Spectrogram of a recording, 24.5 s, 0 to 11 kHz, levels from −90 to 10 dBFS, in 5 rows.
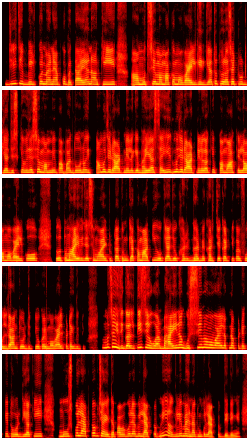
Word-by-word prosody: जी, 330 +3 0
जी, 340 - +1
बिल्कुल 285 +3 -1
मैंने 285 0 +1
आपको 285 +2 -4
बताया 260 0 0
ना 290 -2 0
कि 285 0 +2 0.3
अ, 250 +1 +1
मुझसे 285 +3 +1
मम्मा 285 -2 +4
का 290 - -3
मोबाइल 260 -2 +4
गिर 275 -1 0
गया, 280 +3 0
तो 335 +2 -3
थोड़ा-सा 300 -1 +2
टूट 290 -4 -4
गया, 235 0 0
जिसके 245 +4 -6
वज़ह 275 +1 0
से 320 +3 0
मम्मी-पापा 270 -1 -1
दोनों 265 +2 -2
इतना 280 +1 -6
मुझे 305 0 +2
डाँटने 255 -1 +3
लगे, 250 +1 -1
भईया 260 +3 +2
सहित 285 +1 -2
मुझे 315 0 +3
डाँटने 255 -2 +3
लगा, 260 +1 +2
कि 285 +2 -8
कमा 245 0 +3
के 265 - -3
लाओ 240 -1 +3
मोबाइल 235 -1 0
को, 240 +1 -3 0.5
तो 275 - +3
तुम्हारी 270 -2 +5
वज़ह 260 -1 -1
से 265 +1 -5
मोबाइल 245 0 +1
टूटा, 240 +2 -3
तुम 265 0 -3
क्या 255 0 +1
कमाती 250 +1 0
हो 260 -2 +1
क्या 245 -1 +3
जो 255 +1 -2
खर 250 -2 -5
घर 245 +3 -1
में 250 - -3
खर्चे 250 -1 -3
करती 235 -1 -4
हो? 240 0 -5
कभी 240 - -4
फूलदान 245 +2 0
तोड़ 250 -2 -3
देती 220 +2 -9
हो, 235 - -2
कभी 230 -1 -2
मोबाइल 235 +4 0
पटक 260 -1 -4
देती 235 +1 -12 0.4
हो। - - -3
मुझे 400 +5 +1
इस 295 -5 +2
गलती 295 +6 +3
से 380 -1 +1
हुआ, 285 -2 +2
भाई 285 +2 +4
ना 360 +1 +3
गुस्से 305 +4 0
में 380 0 +2
मोबाइल 320 -3 +3
अपना 315 0 -2
पटक 280 -1 -7
के 295 - -7
तोड़ 270 -2 -2
दिया 255 +2 0
कि 290 0 -2 0.3
मु 265 +2 -1
उसको 290 +6 -3
लैपटॉप 330 +1 +1
चाहिए 300 -6 +1
था, - - 0
पापा 250 +1 -2
बोले 300 +2 -2
अभी 290 0 -2
लैपटॉप 270 0 0
नहीं 370 +6 -2
अगले 280 -1 -2
महीना 290 -4 +1
तुमको 265 +1 -5
लैपटॉप 215 -2 -2
दे 205 0 -4
देंगे। 195 +4 -8
270 Hz, 240 wpm, -24 LUFS, 250-290 Hz, 0.5 s, तुम्हारी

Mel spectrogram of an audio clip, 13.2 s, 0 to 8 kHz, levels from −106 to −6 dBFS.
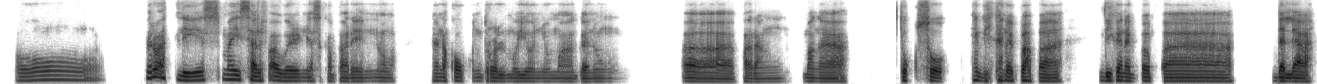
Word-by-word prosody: Oh, 150 - -4 0.4
pero - - +5
at - - -3
least 140 +2 +3
may 165 -2 +3
self-awareness 125 -3 +2
ka - - -6
pa 115 -1 -3
rin 115 0 -4
'no, 115 -1 -8 0.4
na 125 -1 -3
nakokontrol 120 -2 -2
mo 110 - -6
yun, 110 0 -2
yung 110 0 -9
mga 105 -1 -3
gano'ng, 105 +1 -8 0.8
ah, 105 -4 +2
parang 100 -1 -4 0.2
mga 105 -2 -1 0.5
tukso. - - +2 0.2
Hindi 130 -5 -2
ka - - +2
nagpapa 120 -2 +3 0.4
hindi 135 0 +4
ka 145 - +7
nagpapadala. 115 -1 +2
115 Hz, 125 wpm, -24 LUFS, 110-130 Hz, 0.8 s, ka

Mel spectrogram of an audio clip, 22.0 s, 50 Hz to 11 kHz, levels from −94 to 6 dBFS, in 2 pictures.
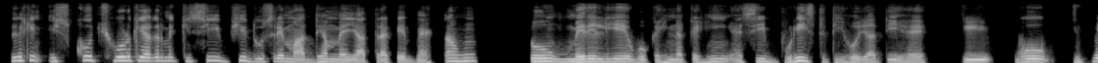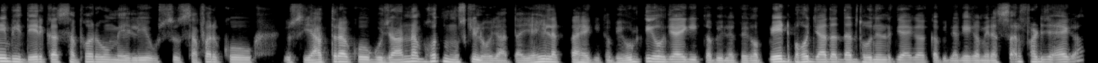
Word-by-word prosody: लेकिन 195 +2 0
इसको 165 +6 -2
छोड़ 190 +1 +4
के 190 - +4
अगर 180 +1 +2
मैं 180 -1 -3
किसी 185 +4 -3
भी 160 +6 -3
दूसरे 145 +1 -1
माध्यम 130 0 0
में 125 - +3
यात्रा 120 +1 0
के 115 +1 -1
बैठता 110 +8 -4
हूँ 165 +1 +1 0.6
तो 155 0 +7 0.3
मेरे 135 +2 +7
लिए 140 +1 +2
वो 130 - 0
कहीं 110 +1 -3
न 125 0 +1
कहीं 130 +5 -2
ऐसी 140 +6 -2 0.2
बुरी 170 +9 +5
स्थिति 130 -1 -10
हो 120 - +1
जाती 120 0 -2
है 125 +1 -1
कि 120 -1 +1 0.3
वो 140 0 +4 0.2
जितनी 140 +5 +2
भी 140 -2 +1
देर 125 +2 +2
का 125 - +3
सफ़र 125 +2 -3
हो 125 -1 +1
मेरे 110 -2 -1
लिए 110 +1 +1
उस 105 +1 -7 0.2
सफ़र 110 +4 -2
को 120 -1 -1 0.5
उस 115 - -8
यात्रा 120 +5 +2
को 125 -1 0
गुज़ारना 115 +5 0
बहुत 155 +5 -2
मुश्किल 125 -2 +1
हो 105 - -1
जाता 100 0 -4
है। 100 - -2
यही 125 +6 +3
लगता 120 -3 0
है 110 0 +1
कि 105 0 -11
कभी 100 +1 -5
उल्टी 125 +7 0
हो 135 -2 +4
जाएगी, 125 -1 +1
कभी 105 -1 -1
लगेगा 100 +1 -2
पेट 140 +2 +6
बहुत 130 +2 +3
ज़्यादा 125 -1 +2
दर्द 120 -1 -2
होने 120 0 +2
लग 120 0 -4
जाएगा, 115 0 -2
कभी 95 -2 -6
लगेगा 100 +1 -2
मेरा 100 0 -2
सर 130 - -5
फट 135 -1 0
जाएगा। 130 +8 -2
125 Hz, 200 wpm, -25 LUFS, 115-140 Hz, 0.6 s, तो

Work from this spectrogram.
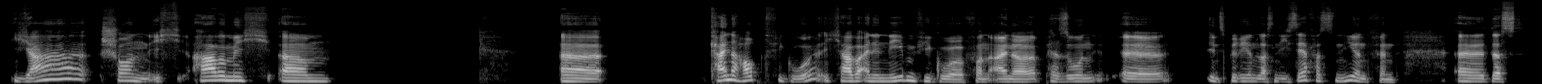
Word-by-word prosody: Ja, 235 - +1
schon. 170 -6 -3
Ich 145 - -9
habe 190 +2 +5
mich, 180 -1 -2
ähm 145 -2 +2 2.3
Äh 140 -3 +5 1.1
Keine 185 +1 +6
Hauptfigur. 175 - -3
Ich 150 +1 -11
habe 150 +1 +5
eine 145 -1 -1
Nebenfigur 150 -7 -2
von 125 +3 -5
einer 130 0 +4
Person, 140 0 -7
äh, 125 -1 +2 0.4
inspirieren 145 -2 -6
lassen, 130 +2 -4
die 135 - -9
ich 120 - -12
sehr 195 +3 0
faszinierend 155 -2 -5
finde. 115 -3 -8 0.5
Äh, 140 -2 +2
das 135 - -2
145 Hz, 100 wpm, -24 LUFS, 135-175 Hz, 2.3 s, Keine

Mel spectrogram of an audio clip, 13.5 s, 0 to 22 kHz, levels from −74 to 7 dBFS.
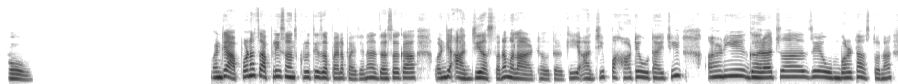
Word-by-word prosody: हो. 170 -5 -1 2.7
म्हणजे 235 +3 +4
आपणच 275 +7 +4
आपली 260 +1 +3
संस्कृती 240 -1 +1
जपायला 215 -1 0
पाहिजे 185 -1 -6
ना. 225 +3 -1
जसं 205 +1 0
का 220 -1 +2 0.3
म्हणजे 220 +5 +2
आजी 220 -3 +2
असताना 205 +1 0
मला 220 -5 +2
आठवतं, 175 0 -7
की 210 +1 -5
आजी 195 +3 -5
पहाटे 225 +1 -4
उठायची 225 +4 -1 0.4
आणि 275 +4 +1
घराचं 245 +3 +1
जे 260 0 0
उंबरठा 225 0 +1
असतो 210 -3 -5
ना, 195 +3 -3
225 Hz, 110 wpm, -19 LUFS, 205-250 Hz, 2.7 s, म्हणजे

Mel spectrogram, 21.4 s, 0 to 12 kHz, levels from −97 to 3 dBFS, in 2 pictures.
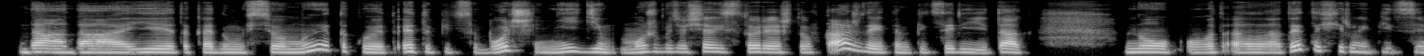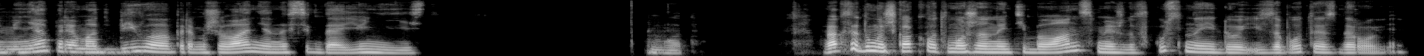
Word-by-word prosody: Да 165 -1 +4
да 155 -1 +4
и 160 +1 0
я 155 - 0
такая 155 0 -1
думаю: 150 0 -3
"Всё, 160 0 -1
мы, 185 - +1
э, - - -16
такую 160 - -2
эту 180 -2 0
пиццу 150 -2 -12
больше 215 - 0
не 160 +6 -2
едим". 165 -5 -3
Может 165 +5 -3
быть 175 - -7
вообще 180 +3 -1
история, 170 -1 0
что 155 0 -6
в 155 - -30
каждой 195 - +4
там 150 -2 -6
пиццерии 150 -2 -5
так, 160 -4 +5 0.8
но 165 -1 +1
вот, 155 +1 -3
э, - - -9
от 155 +2 -1
этой 250 -2 +2
фирмы 190 -8 -5
пиццы 160 -1 -10
меня 160 +8 -1
прям 185 -6 -1
отбило 170 +3 +1
прям 150 -2 -4
желание 160 +2 +3
навсегда 155 -1 -1
её 140 +3 -3
не 140 -5 -4
есть. 125 +1 -10 1.7
Вот. 130 -4 -10 1.0
А 160 - -1
как 195 +2 +7
ты - - +4
думаешь, 215 -2 +4
как 205 +1 +5
вот 190 -3 0
можно 170 -1 +3
найти 155 +1 0
баланс 160 +11 +2
между 150 -4 -1
вкусной 180 +1 -3
едой 145 -2 -2
и - - -9
заботой 150 +3 -2
о - - -1
здоровье? 145 - -4
160 Hz, 165 wpm, -23 LUFS, 150-175 Hz, 1.7 s, как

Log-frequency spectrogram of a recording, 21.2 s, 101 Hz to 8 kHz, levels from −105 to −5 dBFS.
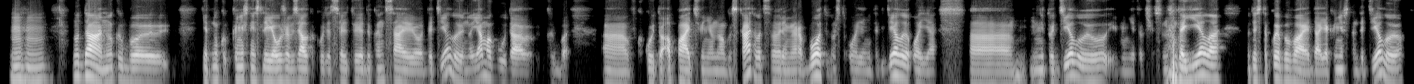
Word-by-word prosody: Мгм. 125 -1 -6 0.4
Ну 155 0 -5
да, 155 -4 +9
ну, 115 +2 -6
как 125 +1 -11
бы 115 -2 -1 0.5
нет, - - -6
ну, 125 0 -8
ко - - -14
конечно, 125 -1 -3
если 120 0 0
я 115 -1 +4
уже 120 +1 0
взял 115 0 +3
какую-то 110 -1 -14
цель, 110 0 -1
то 115 - -12
я 110 - -1
до 110 - -13
конца 115 0 0
её 100 -1 -2
доделаю, 110 - -6
но 105 - -12
я 110 - +1
могу, 125 -7 -5
да, 100 -1 +2 0.4
как - - -25
бы, - - -12 0.5
а, 100 -2 -3
в - - -28
какую-то - - -6
апатию 105 - +3
немного 100 0 -9
скатываться 135 -4 +4
во 110 - -4
время 105 -1 -4
работы, 105 +11 +2
потому 115 -9 -21
что: 110 - -11
"Ой, 110 -2 -11
я 105 - -14
не 100 - -19
так 95 - -25
делаю". 155 +5 +2
"Ой, 105 -3 -5
я, 100 0 -10 0.5
а, 95 -1 -1 0.3
не 215 0 -11
то 205 - -6
делаю". 125 -1 -1
И - - -16
мне 95 0 -21
это - - -23
вообще - - -10
всё - - -4
надоело. 135 +2 +4 0.3
Ну, - - -19
то - - -9
есть 125 0 +2
такое 140 -1 0
бывает, 115 -5 +4
да, 100 - +3
я, 100 0 +1
конечно, 110 +1 -7
доделаю, 115 0 -1
115 Hz, 185 wpm, -25 LUFS, 105-125 Hz, 0.5 s, да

